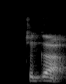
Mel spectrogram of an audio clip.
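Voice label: "cegak", Malay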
